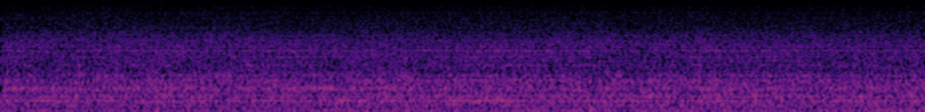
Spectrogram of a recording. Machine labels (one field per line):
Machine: fan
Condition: normal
